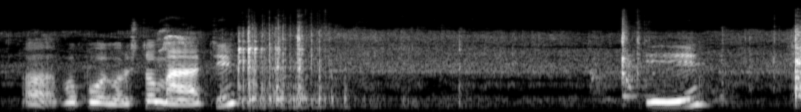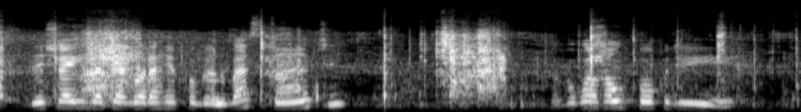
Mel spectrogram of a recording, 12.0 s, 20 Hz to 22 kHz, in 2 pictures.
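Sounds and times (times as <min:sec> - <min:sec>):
oil sizzling in a pot: 0:00.0 - 0:12.0.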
